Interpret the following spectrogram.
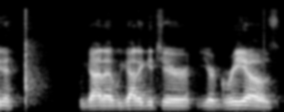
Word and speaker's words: Griot's: I think I know the T is silent.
